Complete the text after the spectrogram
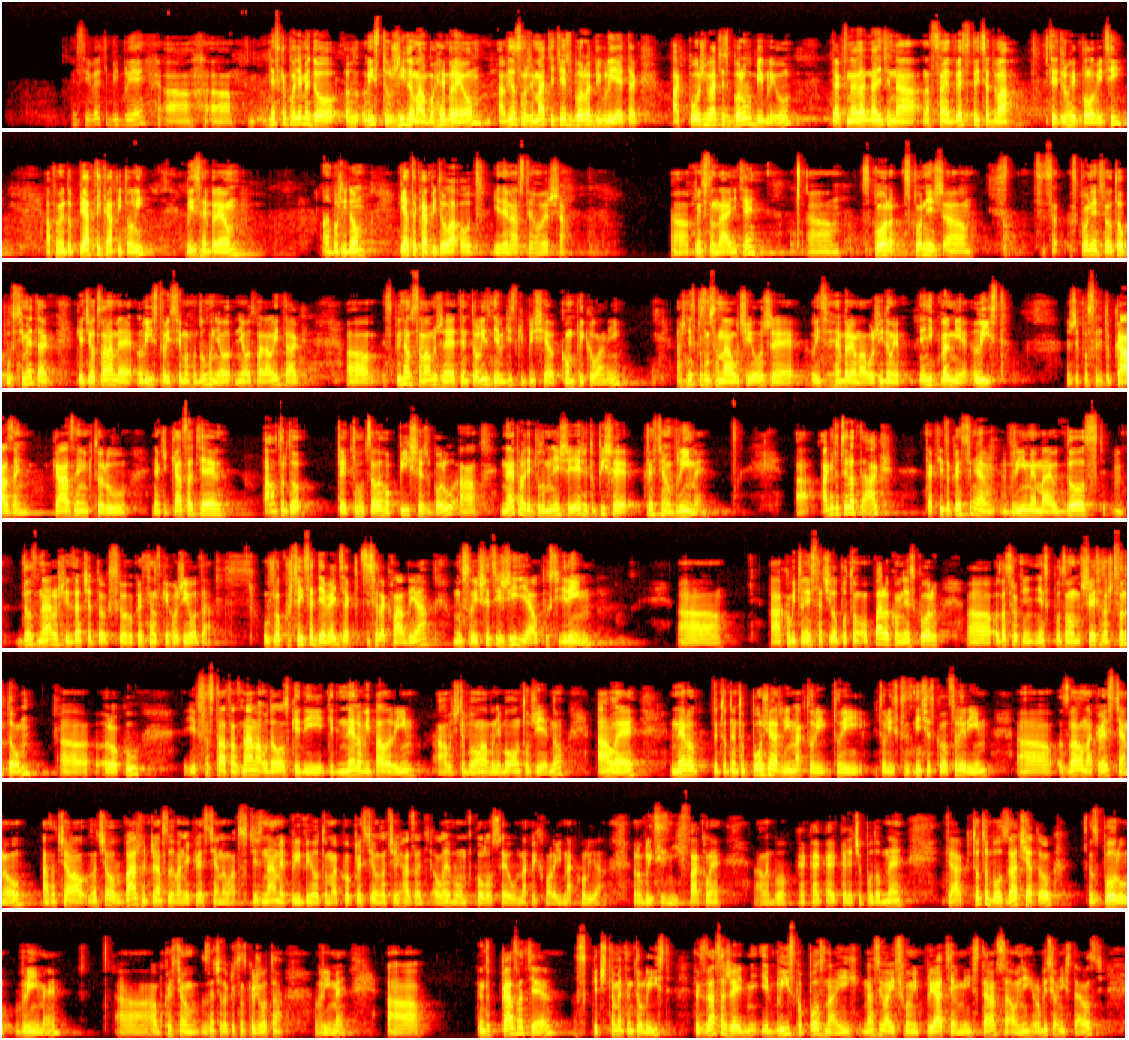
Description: Podcasty Kázne zboru CB Trnava Pozor na (ne)počúvanie!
